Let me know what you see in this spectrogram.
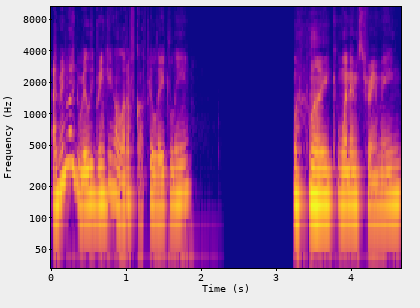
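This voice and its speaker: A man mumbles at a fairly quick pace with fairly even intonation. His voice is fairly high in pitch, with a dark, mellow tone. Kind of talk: casual live-stream chat while drawing. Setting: live stream. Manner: mumbling; halting, stammering.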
